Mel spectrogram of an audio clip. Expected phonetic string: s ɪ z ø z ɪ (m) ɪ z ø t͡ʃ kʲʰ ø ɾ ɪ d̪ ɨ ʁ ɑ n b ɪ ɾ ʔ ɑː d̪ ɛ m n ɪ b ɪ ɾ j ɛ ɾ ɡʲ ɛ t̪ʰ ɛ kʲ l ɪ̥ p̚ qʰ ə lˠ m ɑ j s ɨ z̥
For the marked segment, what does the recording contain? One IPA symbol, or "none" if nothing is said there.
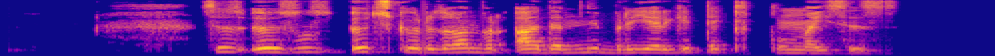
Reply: ŋ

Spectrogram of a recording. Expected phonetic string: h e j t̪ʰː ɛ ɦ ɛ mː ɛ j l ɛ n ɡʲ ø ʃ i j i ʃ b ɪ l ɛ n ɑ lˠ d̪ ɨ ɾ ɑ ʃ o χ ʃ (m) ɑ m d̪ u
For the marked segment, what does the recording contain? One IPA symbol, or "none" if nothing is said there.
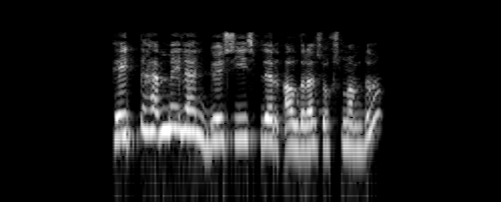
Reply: m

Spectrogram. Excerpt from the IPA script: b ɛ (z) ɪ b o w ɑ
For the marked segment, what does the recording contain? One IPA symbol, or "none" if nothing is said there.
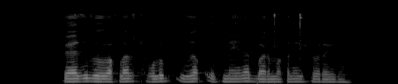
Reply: z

